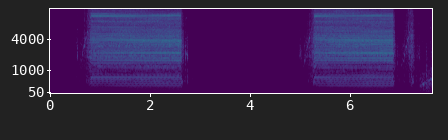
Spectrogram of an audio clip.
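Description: A sewing machine stitching denim binding onto a quilt runs in two steady, even motor whirs of about two seconds each, separated by a quiet pause and standing alone with no talk.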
